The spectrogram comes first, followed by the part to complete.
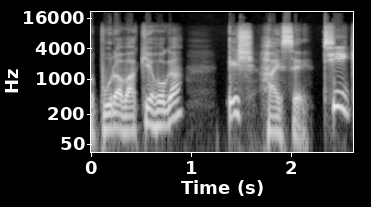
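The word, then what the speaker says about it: heiße: इश और हाय में जो एस अक्षर है उसे डबल एस की तरह बोला जाता है। तो ये बनेगा हाय से। हाय से। तो पूरा वाक्य होगा इश हाय से।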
